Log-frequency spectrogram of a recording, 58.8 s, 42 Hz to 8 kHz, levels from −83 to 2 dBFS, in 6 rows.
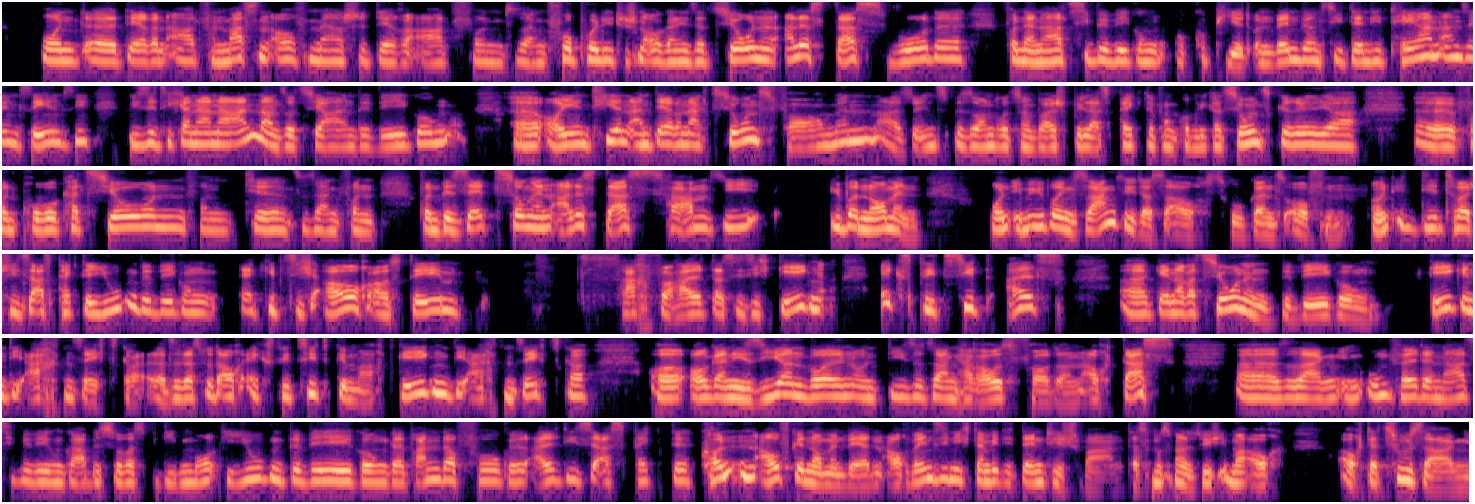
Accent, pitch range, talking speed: German, 160-195 Hz, 155 wpm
